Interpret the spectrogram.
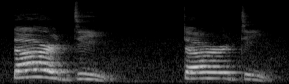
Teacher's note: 30, eu já não coloco força no final, eu coloco força no começo. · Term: stressed syllable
